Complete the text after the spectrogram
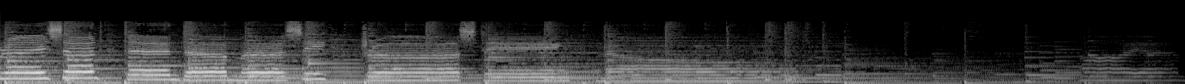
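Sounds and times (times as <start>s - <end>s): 
band playing: 0.0s - 8.3s
pipe organ: 0.0s - 11.6s
piano: 0.0s - 11.8s.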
